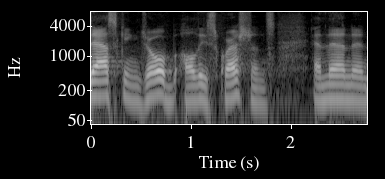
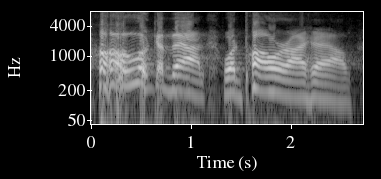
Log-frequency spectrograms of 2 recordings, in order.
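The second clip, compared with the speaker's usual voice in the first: very loud, hammed-up self-amazement; mock boasting; 2 semitones higher, 11 dB louder than usual. Sunrise watcher claiming credit for dawn, mock boastful shout. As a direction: marvel loudly at your own pretend power.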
